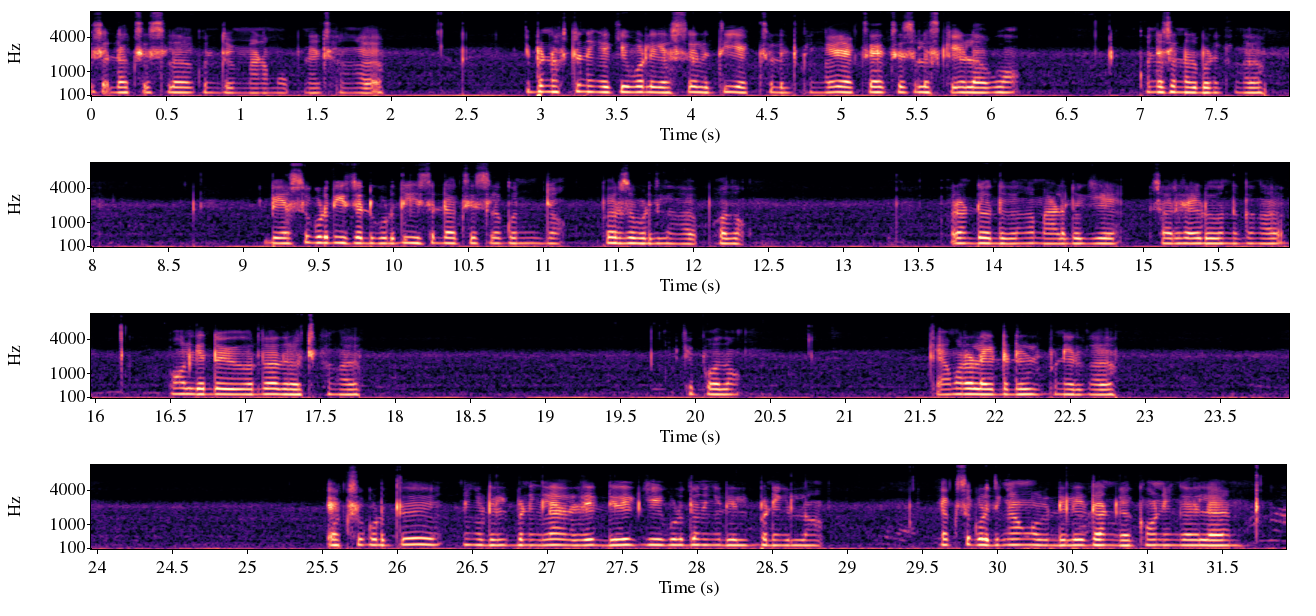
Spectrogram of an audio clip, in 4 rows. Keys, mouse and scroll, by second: 1.5 middle click, 4.5 s, 7.9 middle click, 9.4 s, 13.9 KP_1, 15.3 KP_3, 16.5 click, 19.8 click, 20.2 middle click, 21.6 click, 23.2-24.4 scroll down 2, 26.0 x, 29.1 click, 30.5 x.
